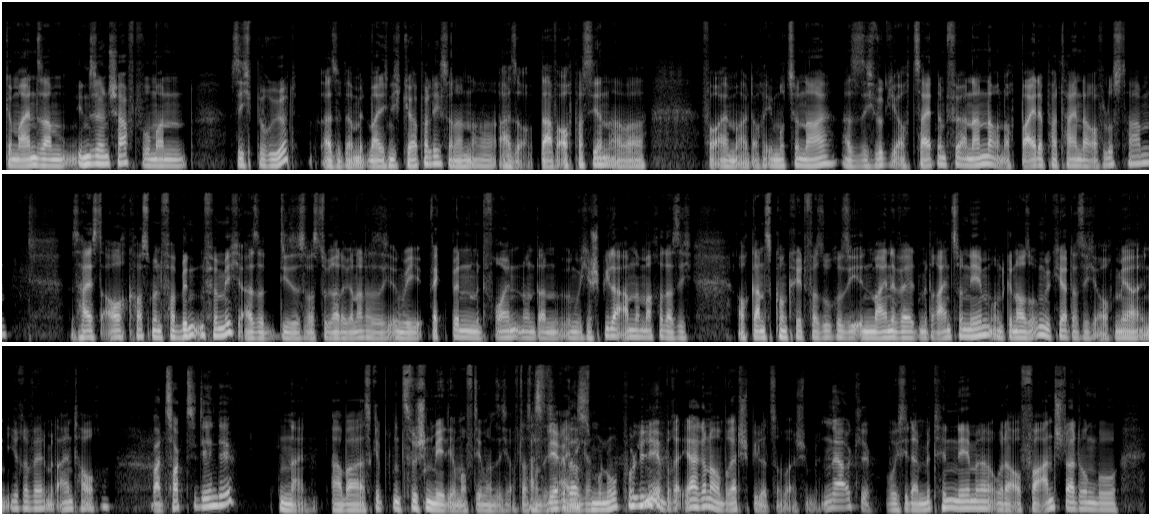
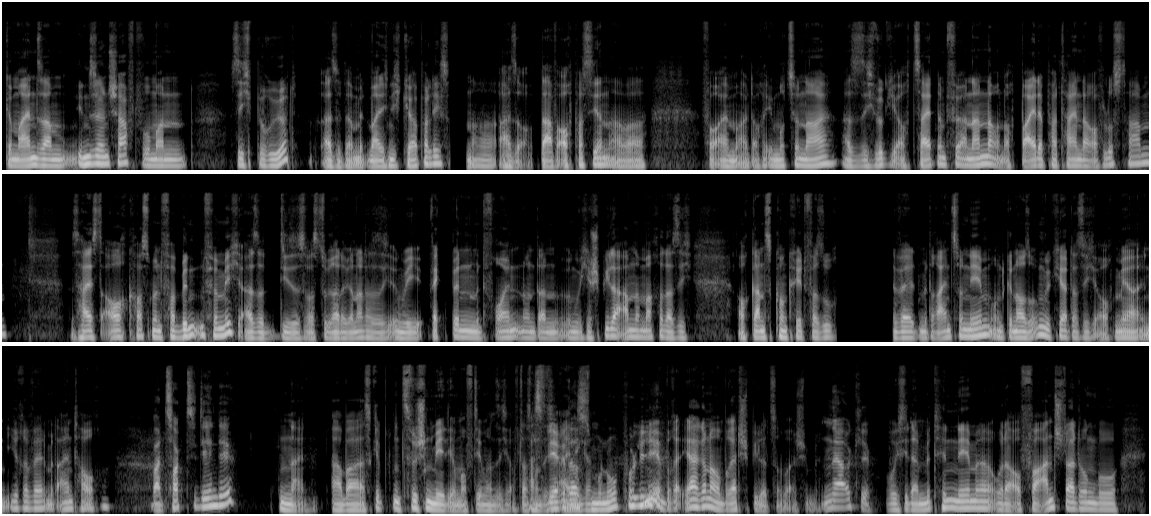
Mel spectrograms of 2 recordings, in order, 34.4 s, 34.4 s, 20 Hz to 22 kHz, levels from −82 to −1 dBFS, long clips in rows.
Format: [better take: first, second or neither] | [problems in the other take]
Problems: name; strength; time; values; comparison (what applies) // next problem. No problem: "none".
first | audio cutting out; at 4.5 s and at 20 s for 0.5 s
